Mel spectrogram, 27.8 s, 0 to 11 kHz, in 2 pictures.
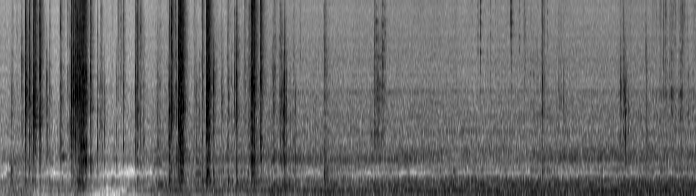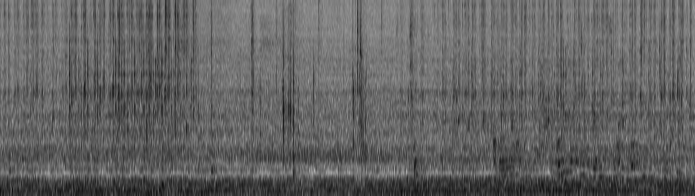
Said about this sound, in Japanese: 1月7日日曜日お昼12時我が家の台所の音ですこの日妻が仕事のため子供にお昼ご飯を作って食べた後夜ご飯何作ろうか考えこの後は子供たちと公園に遊びに行く予定だったのでとりあえずお味噌汁だけ先に作っておこうと具材を煮込み最後の味噌を研いでる味噌を研いでいる音です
